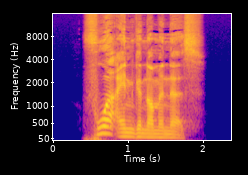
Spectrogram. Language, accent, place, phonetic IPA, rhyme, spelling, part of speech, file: German, Germany, Berlin, [ˈfoːɐ̯ʔaɪ̯nɡəˌnɔmənəs], -aɪ̯nɡənɔmənəs, voreingenommenes, adjective, De-voreingenommenes.ogg
- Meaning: strong/mixed nominative/accusative neuter singular of voreingenommen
